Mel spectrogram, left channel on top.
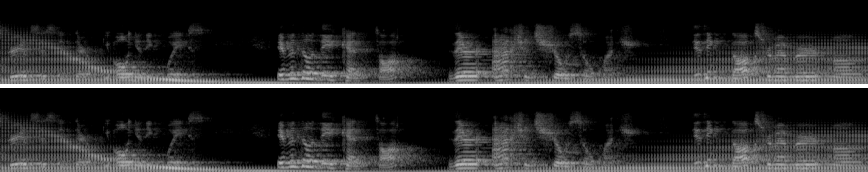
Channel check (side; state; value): both; identical; correlation 1.00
